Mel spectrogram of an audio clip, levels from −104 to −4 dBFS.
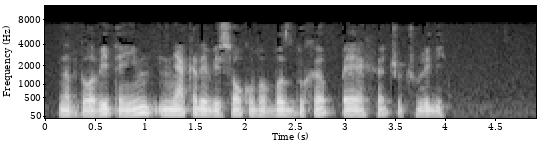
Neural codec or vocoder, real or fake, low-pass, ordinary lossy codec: none; real; 7.2 kHz; MP3, 32 kbps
